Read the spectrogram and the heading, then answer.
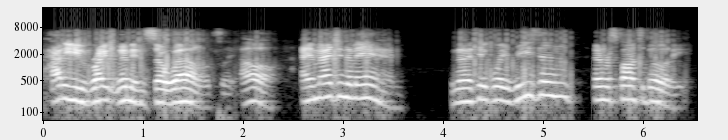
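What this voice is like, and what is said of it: Poor impression of another person's voice. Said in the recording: “worst Jack Nicholson impression I've ever heard”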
